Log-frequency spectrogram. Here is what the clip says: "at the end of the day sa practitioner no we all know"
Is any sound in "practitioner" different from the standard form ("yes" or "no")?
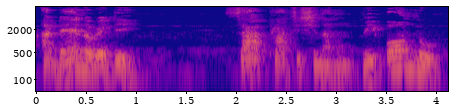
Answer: yes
